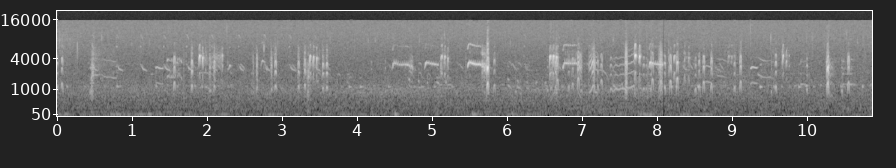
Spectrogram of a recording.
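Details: Several Red-necked Phalaropes, wintering or passage birds, in Tainan, Taiwan, on 20 September 2015, give short, sharp, high chipping notes in loose irregular bursts over a steady background hiss.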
